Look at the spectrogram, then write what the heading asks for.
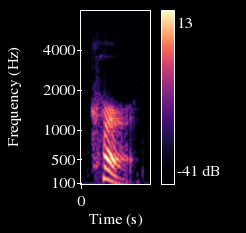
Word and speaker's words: curb: There's just one syllable, curb. But that u has more of an vowel sound.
